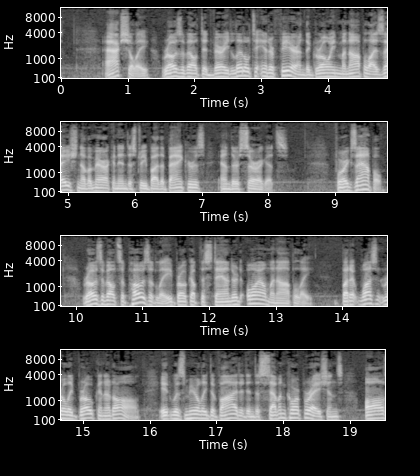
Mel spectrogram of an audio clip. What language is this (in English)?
English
